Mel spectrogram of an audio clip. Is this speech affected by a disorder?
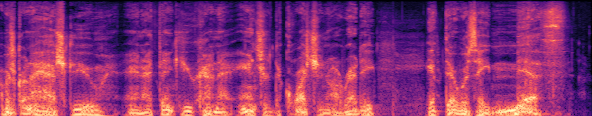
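Yes: throat cancer; came through it; voice affected, fears listeners criticizing voice, voice cannot be changed.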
